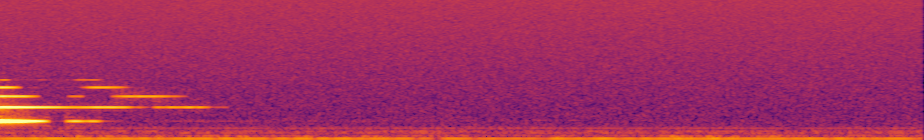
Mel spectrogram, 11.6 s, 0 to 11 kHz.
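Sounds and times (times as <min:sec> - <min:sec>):
Kawai grand piano E3 note sustained: 0:00.0 - 0:01.4.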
